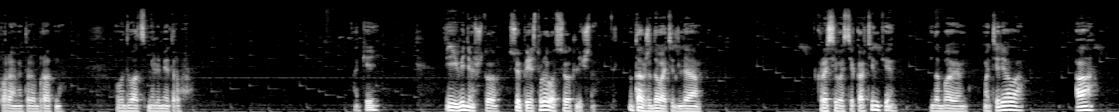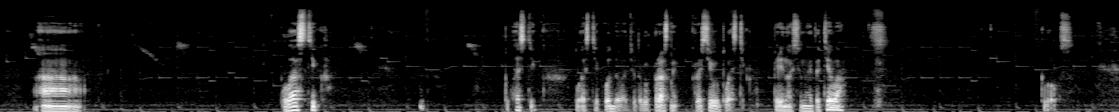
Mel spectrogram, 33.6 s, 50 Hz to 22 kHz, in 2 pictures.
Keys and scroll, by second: 1.6-2.5 typing, 4.2 typing, 20.4-21.4 typing.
